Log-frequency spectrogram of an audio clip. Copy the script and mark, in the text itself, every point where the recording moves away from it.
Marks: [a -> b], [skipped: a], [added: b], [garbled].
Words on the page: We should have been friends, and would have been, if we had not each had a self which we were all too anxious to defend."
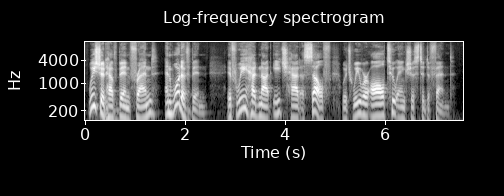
We should have been [friends, -> friend] and would have been, if we had not each had a self which we were all too anxious to defend."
